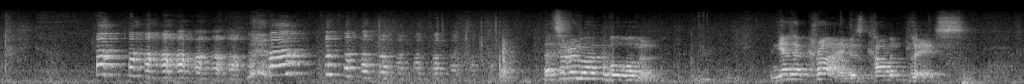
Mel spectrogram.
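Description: A man speaks out loudly in a room with a slight echo.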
